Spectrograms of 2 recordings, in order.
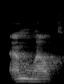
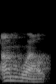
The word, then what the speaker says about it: Umwelt: So umwelt, let me just mention this because, and I'm doing the American pronunciation, umwelt.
